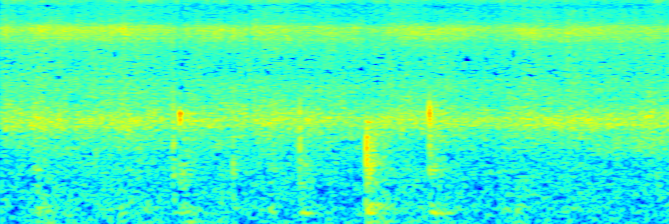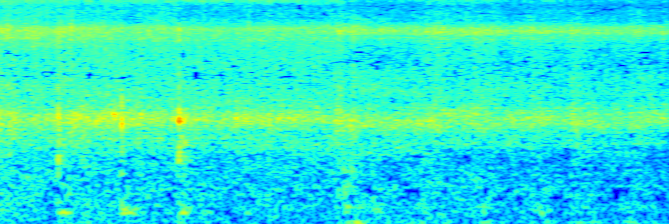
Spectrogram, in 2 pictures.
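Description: Raw chicken pieces sizzling in hot oil and spice masala in a pan while a wooden spatula stirs them. The spatula knocks lightly against the pan now and then, and the sizzle grows gradually quieter.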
